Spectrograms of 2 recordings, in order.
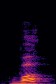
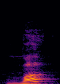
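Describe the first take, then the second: First: The syllable begins with a lip-teeth V sound. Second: The same.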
